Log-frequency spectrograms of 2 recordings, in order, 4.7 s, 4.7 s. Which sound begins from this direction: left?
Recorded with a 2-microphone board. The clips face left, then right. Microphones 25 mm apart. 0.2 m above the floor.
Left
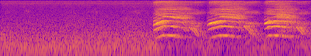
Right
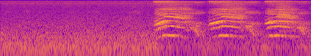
A baby crying, at 2.3 s.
